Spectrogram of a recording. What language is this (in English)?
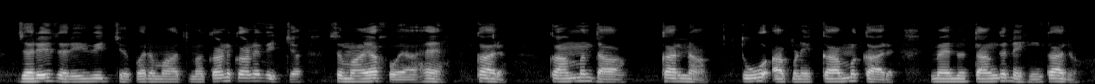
Punjabi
